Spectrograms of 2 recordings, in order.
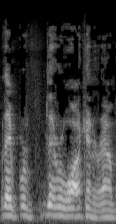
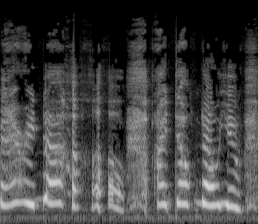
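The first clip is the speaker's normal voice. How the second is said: very high, loud panicked screaming. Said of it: "I was, like, screaming the whole time".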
